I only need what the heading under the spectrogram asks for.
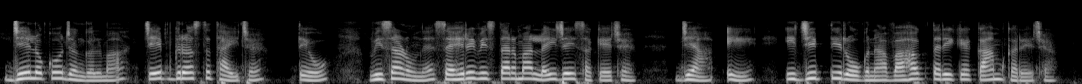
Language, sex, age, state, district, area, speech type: Gujarati, female, 18-30, Gujarat, Anand, urban, read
